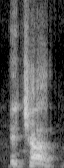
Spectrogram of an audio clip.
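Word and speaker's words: אחד: Dios, es utilizada la palabra hebrea que se pronuncia echad, la cual denota la unidad completa.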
